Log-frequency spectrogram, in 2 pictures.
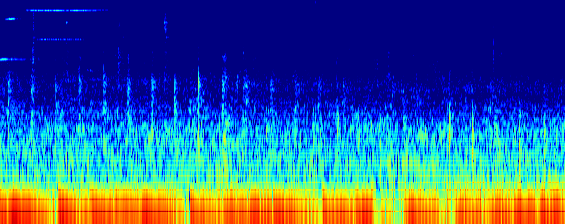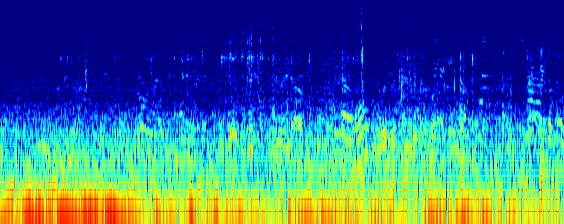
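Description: City street noise: a heavy, steady low rumble of traffic and air, with indistinct voices of people nearby that become clearer in the second half, and a few scattered clicks early on.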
